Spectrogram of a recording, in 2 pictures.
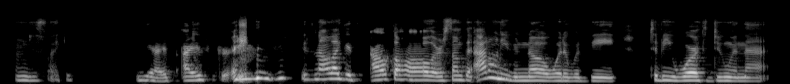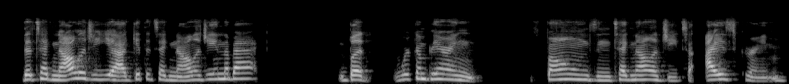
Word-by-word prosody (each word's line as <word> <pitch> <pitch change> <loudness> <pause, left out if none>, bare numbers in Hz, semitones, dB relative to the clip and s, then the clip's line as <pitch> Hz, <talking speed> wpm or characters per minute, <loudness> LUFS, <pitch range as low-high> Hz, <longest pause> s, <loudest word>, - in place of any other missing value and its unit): I'm 195 -1 -7
just 180 +1 -13
like 205 -1 -21
it 205 - -20 0.6
Yeah, 180 -6 -5 0.2
it's 195 +3 -1
cream, 270 +2 +2
it's 225 +1 -11
not 240 +1 0
like 260 -1 +4
it's 220 0 -3
alcohol 205 -2 +1
or 185 - 0
something, 200 0 -4
I - - +2
don't 290 -2 +3
even 180 -7 -2
know 180 -1 +1
what 170 0 -2
it 165 - -4
would 160 -2 -8
be 160 -1 -3 0.3
to 205 - -3
be 195 -1 -2
worth 180 -1 +3
doing 170 -2 -3
that. 155 -1 -8 0.4
The 225 - +3
technology, 245 +2 +4
yeah, 220 -3 +4
I - - +3
get 240 +6 -4
the 245 - -7
technology 210 +2 -1
in 250 - 0
the 250 - +2
back, 265 0 +1 0.8
but 210 +4 +3 0.2
we're 225 +5 -3
comparing 240 - +1 0.6
phones 230 -2 +1
and 185 -1 -2
technology 210 -4 0
to - - -6
ice 225 +2 +4
cream. 175 -8 -7
205 Hz, 175 wpm, -23 LUFS, 180-235 Hz, 0.8 s, like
